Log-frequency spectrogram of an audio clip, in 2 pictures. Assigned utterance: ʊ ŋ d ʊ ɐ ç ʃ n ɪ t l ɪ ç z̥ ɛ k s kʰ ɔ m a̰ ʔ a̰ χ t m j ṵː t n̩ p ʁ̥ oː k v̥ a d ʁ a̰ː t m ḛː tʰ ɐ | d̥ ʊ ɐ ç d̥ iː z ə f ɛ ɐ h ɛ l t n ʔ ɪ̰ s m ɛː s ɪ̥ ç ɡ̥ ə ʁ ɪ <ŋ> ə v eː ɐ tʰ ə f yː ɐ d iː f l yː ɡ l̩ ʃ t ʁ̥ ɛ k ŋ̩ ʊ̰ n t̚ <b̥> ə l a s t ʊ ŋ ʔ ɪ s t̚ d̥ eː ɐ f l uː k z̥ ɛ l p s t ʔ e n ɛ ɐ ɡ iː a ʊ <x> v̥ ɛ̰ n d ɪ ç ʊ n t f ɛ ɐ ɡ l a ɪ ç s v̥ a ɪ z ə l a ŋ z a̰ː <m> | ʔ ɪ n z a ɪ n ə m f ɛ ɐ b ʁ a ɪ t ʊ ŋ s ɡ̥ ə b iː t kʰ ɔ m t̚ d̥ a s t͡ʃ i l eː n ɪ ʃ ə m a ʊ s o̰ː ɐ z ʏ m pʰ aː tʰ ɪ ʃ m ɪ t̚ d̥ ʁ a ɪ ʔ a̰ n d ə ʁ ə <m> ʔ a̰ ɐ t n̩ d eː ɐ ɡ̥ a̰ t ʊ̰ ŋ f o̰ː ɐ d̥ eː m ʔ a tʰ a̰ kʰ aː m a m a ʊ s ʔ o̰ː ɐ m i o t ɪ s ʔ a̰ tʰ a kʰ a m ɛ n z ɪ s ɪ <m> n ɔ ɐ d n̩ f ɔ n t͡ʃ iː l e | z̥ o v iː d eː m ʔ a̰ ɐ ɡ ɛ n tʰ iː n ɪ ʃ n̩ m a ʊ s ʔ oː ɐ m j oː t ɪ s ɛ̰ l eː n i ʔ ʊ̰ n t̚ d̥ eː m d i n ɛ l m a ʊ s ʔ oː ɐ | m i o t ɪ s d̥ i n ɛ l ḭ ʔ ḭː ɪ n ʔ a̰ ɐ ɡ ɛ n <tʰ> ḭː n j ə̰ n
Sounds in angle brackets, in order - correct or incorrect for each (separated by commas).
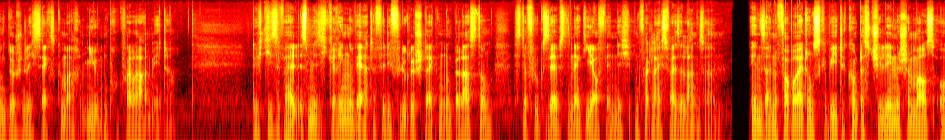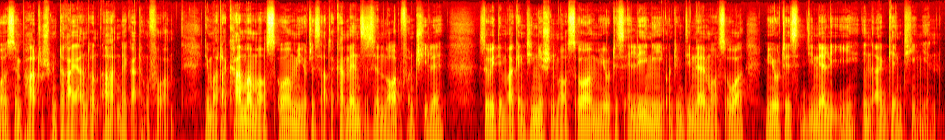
correct, correct, incorrect, correct, incorrect, correct, correct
